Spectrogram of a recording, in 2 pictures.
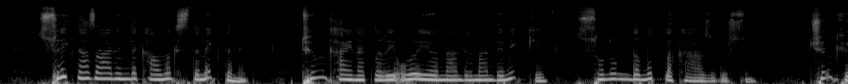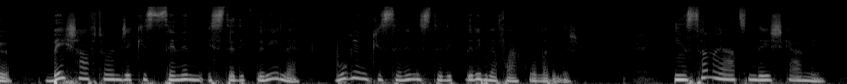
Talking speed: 105 wpm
